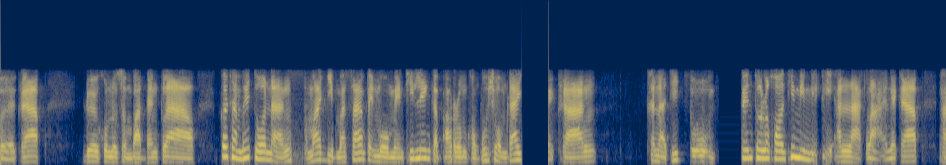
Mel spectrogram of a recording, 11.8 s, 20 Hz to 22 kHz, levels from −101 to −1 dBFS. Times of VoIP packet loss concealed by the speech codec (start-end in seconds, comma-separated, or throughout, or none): 3.65-3.84, 8.56-8.91, 10.11-10.35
